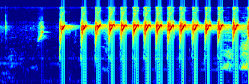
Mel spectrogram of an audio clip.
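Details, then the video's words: Male plain-throated sunbird singing in the morning, calling rivals: after a few soft opening notes, a steady run of about fourteen sharp, high, clipped chips comes in quick even succession. "kolibri kelapa manapun pasti ikut nyaut dengar suara ini"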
